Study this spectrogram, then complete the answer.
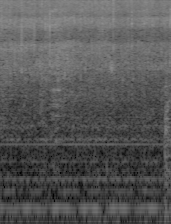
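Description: Sausage and pepper fry on a Blackstone griddle set to medium-low, giving a close, steady, even sizzle with a brief scrape near the end and no talking.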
